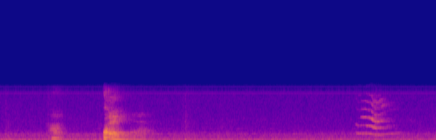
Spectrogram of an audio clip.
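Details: Cola, a pet cat, meowing because she sees a bug on the wall: one short faint meow, then a louder falling meow, and a high chirpy trill near the end, over a steady room hum.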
